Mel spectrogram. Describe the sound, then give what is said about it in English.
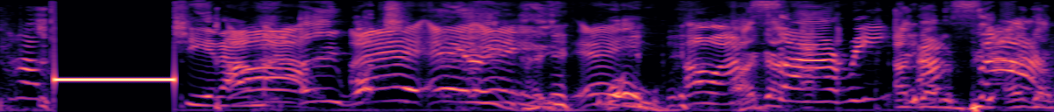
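A single loud, steady censor bleep tone lasting about half a second near the start, followed by people talking animatedly with some chuckling. “I gotta put a bunch of beeps on this one.”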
